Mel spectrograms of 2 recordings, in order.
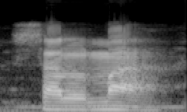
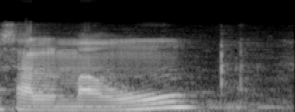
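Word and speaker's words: سلمى: Maka harokat akhirnya itu ya tetap di sini mabni, dia mabni, maka membacanya hanya Salma ya, bukan Salmau, bukan Lailau ya, tetap Salma, tetap Laila apapun kondisinya.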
